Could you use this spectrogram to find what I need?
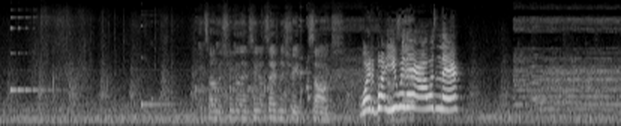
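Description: Electronic tones glide and warble from a small laptop speaker.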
